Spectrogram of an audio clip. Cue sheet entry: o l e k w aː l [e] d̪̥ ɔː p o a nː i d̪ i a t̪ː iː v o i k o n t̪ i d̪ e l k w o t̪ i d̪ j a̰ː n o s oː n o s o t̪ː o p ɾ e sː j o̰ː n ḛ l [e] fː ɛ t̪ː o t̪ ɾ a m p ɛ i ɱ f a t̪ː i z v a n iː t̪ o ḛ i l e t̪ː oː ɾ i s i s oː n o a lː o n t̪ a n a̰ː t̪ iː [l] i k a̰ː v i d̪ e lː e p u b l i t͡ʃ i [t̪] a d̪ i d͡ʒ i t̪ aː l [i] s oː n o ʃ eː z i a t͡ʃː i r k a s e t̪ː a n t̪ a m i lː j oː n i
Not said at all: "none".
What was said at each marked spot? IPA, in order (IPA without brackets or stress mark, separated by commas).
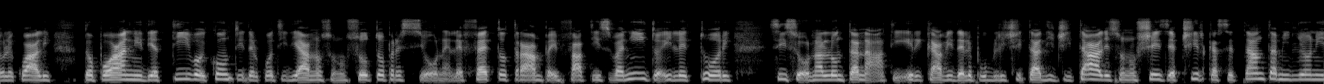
i, e, ɾ, t̪, i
